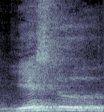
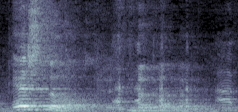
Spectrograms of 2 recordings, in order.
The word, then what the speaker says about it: 에스더: 제가 이 발음에도 상당히 좀 무리가 있었던 것이 무엇이냐면 저는 예스트 자꾸 그렇게 발음이 되더라고요. 그래서 사모가 그러더라고요. 예스트가 아니라 에스트라고. 그래서 저는 수십 번 연습을 했습니다. 정확하게 잘 들리실지는 모르겠지만 에스터, 그 에스터 정말 고아이신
